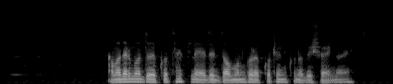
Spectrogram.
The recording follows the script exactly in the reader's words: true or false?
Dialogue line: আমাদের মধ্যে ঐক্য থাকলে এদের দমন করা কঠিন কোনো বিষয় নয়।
true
